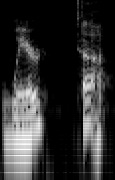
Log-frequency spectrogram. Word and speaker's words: Huerta: Well, don't pronounce the H. Just Huerta.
